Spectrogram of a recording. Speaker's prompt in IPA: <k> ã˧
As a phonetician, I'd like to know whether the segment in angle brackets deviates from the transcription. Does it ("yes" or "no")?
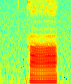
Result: no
